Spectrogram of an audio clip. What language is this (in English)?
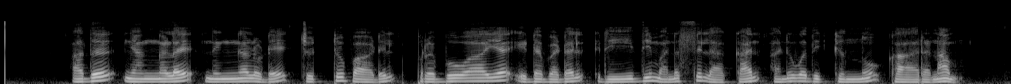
Malayalam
